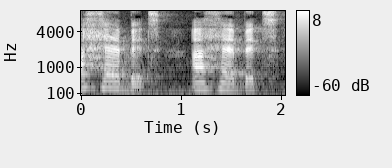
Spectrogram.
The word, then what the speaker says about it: habit: aqui eu tenho a habit, então o H, ele tem um som de consoante, o nosso som de R, né, como a gente pronuncia o R no português, a habit, ok?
